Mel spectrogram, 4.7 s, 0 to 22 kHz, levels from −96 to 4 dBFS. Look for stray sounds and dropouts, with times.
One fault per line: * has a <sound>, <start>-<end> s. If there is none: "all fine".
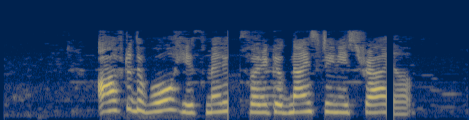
* has a dropout, 2.3-2.4 s
* has a dropout, 3.9-3.9 s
